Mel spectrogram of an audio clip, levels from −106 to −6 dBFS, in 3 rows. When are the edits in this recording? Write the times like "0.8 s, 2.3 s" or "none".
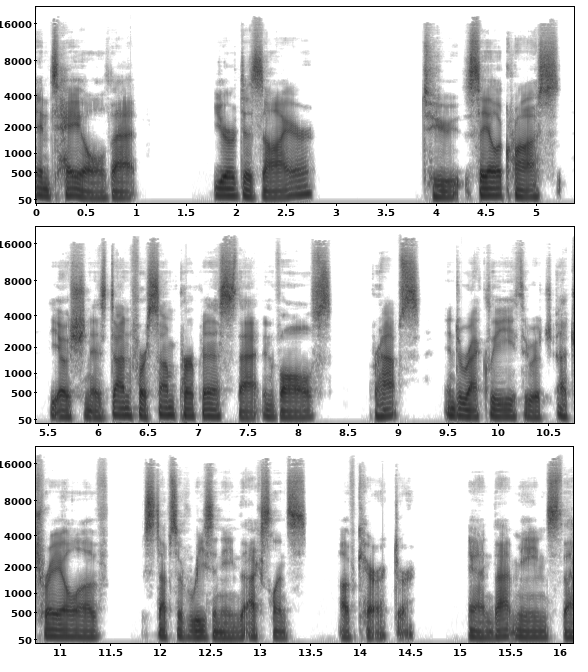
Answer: none

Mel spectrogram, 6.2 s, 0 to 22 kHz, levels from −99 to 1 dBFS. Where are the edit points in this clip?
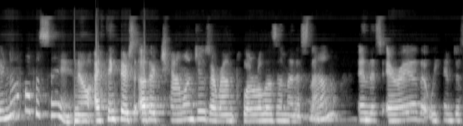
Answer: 1.0 s

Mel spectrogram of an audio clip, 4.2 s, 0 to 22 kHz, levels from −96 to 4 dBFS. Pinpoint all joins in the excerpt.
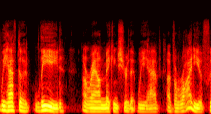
3.3 s

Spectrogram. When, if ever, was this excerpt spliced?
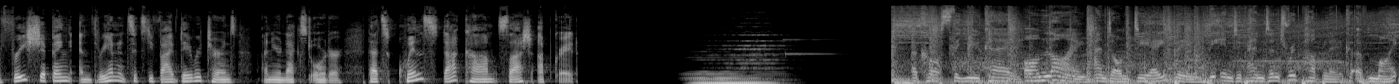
8.9 s

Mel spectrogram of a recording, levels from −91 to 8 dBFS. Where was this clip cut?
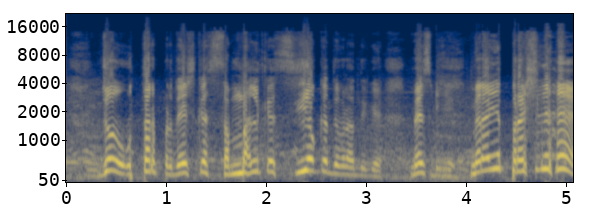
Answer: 3.7 s

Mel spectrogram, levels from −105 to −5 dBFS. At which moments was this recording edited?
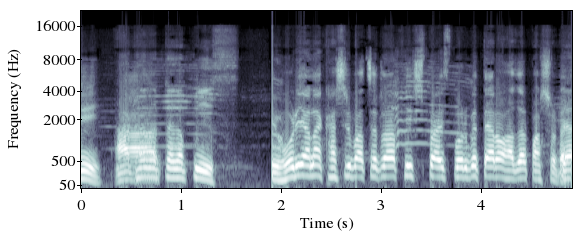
1.9 s

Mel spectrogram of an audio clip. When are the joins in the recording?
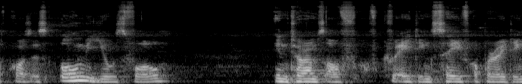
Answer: none

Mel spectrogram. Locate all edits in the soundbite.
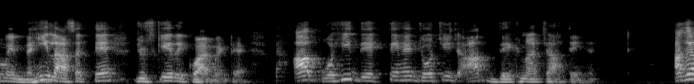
2.8 s

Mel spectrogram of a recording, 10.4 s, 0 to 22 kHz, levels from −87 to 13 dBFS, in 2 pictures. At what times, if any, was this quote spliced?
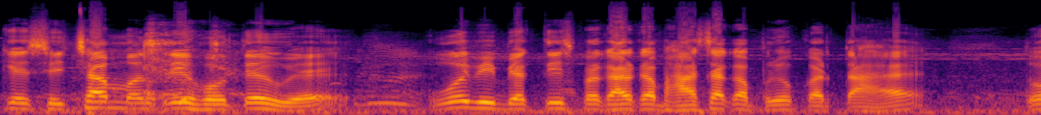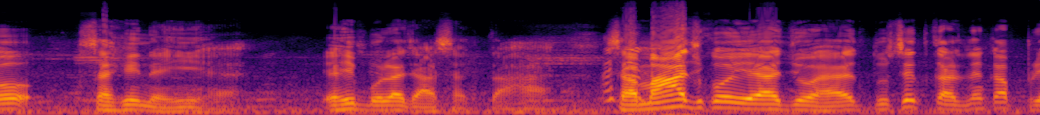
none

